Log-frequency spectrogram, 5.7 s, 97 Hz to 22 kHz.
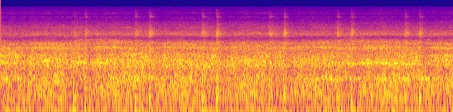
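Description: Transilien Z 50000 (Francilien) electric multiple unit passing close by: a steady rumble and rush of wheels on rail, with frequent sharp clicks as the wheels run over the rail joints.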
